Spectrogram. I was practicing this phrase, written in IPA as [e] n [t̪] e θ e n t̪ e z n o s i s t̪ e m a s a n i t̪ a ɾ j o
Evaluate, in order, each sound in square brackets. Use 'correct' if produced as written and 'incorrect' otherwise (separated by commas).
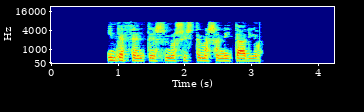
incorrect, incorrect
